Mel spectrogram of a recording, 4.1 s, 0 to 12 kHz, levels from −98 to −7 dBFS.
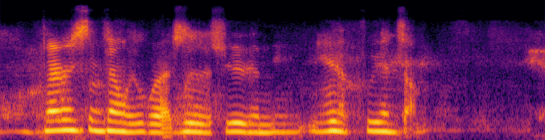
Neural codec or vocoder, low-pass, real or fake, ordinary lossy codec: codec, 16 kHz, 0.8 kbps, ZipCodec; 7.2 kHz; fake; Opus, 16 kbps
